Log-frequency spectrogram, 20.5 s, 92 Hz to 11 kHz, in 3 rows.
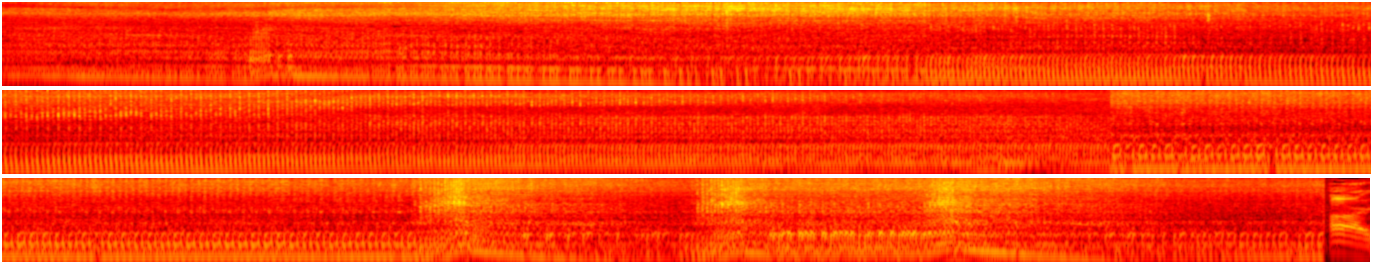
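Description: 1970 Honda CD175 parallel-twin engine through new dual megaphone mufflers, ridden on the road, its pitch falling over the first few seconds and then running steadily. After a cut about twelve seconds in it runs at a steady idle, with two quick throttle blips near the end.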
